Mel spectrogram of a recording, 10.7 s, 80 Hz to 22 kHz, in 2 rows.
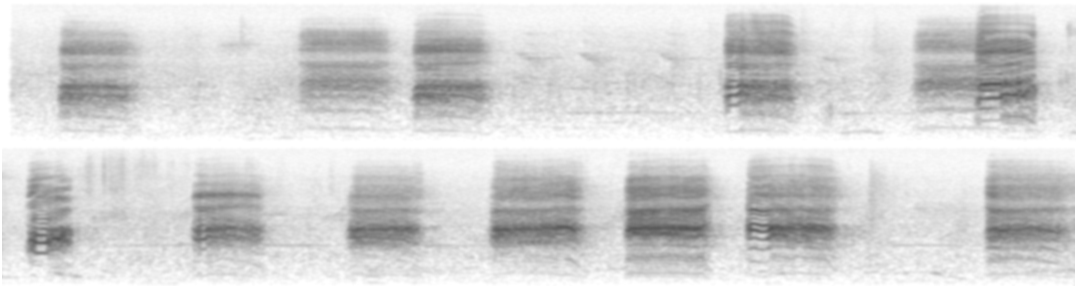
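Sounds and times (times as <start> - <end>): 
carrion crow Corvus corone cawing: 0.3 - 0.7, 1.5 - 2.5, 3.6 - 4.0, 4.6 - 5.7, 6.3 - 9.6, 10.3 - 10.7.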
